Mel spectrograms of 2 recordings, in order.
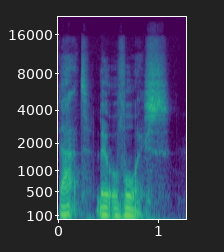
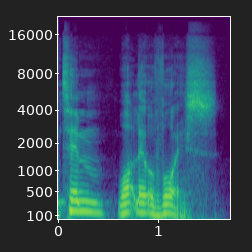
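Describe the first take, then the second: First: Softer, lower pointed reply; pointed quiet reply. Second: Slow, puzzled question from the audience; puzzled listener. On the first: Shown as a demonstration. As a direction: drop the voice and point at it. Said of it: "answers the listener's question". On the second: Retold or imitated. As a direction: play a doubtful listener asking slowly. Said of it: "And if you're thinking".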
